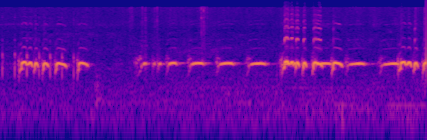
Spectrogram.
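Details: Local zebra dove with a loud, big voice, used to lure other doves into singing: a stuttering run of warbled coos, then steady mellow notes repeated about three times a second.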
